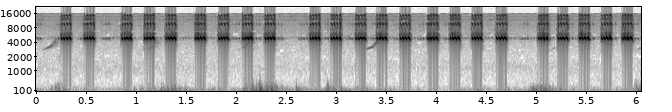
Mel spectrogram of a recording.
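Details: Male field cricket singing while cleaning the steps of his burrow: high, shrill chirps in quick pulsed bursts, about three per second, steady throughout, with soft low scraping and rustling from the cleaning underneath.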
